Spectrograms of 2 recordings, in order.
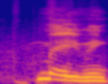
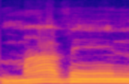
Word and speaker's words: Maven: Or is it like Marvin? Nope, Or it's is it? Maven.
